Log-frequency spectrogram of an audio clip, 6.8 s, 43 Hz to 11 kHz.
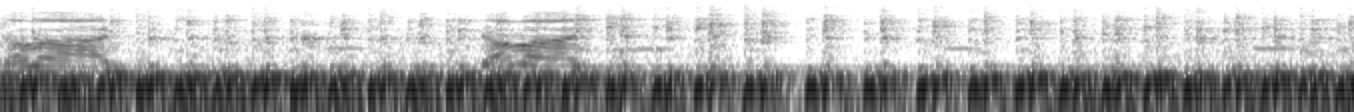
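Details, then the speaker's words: BMW E30 with swapped M50 engine just after first start, no exhaust fitted: loud uneven idle with irregular stumbling firing pulses, smoking; runs rough, owner thinks the missing exhaust is largely why, cause not confirmed. "she ain't happy but she's running all right well she runs not very happily i think that has a lot to do with the uh no exhaust i think that's making it sound really bad"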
